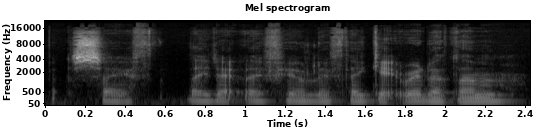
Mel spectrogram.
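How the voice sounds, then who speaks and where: A man chats casually while streaming a game, wandering off into long asides full of fillers and restarts. His voice sits at a medium pitch and carries a slight gruffness from a cold. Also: completely flat delivery, a little fast. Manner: rambling, chatty, many fillers and restarts. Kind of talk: casual live-stream chat while playing.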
